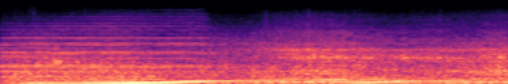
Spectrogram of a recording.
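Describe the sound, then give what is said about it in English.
A car engine steadily revs up as it accelerates, its drone climbing in pitch, briefly dropping as if shifting gear, then climbing again. Loud and continuous, with no voices. “He's speeding up.”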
